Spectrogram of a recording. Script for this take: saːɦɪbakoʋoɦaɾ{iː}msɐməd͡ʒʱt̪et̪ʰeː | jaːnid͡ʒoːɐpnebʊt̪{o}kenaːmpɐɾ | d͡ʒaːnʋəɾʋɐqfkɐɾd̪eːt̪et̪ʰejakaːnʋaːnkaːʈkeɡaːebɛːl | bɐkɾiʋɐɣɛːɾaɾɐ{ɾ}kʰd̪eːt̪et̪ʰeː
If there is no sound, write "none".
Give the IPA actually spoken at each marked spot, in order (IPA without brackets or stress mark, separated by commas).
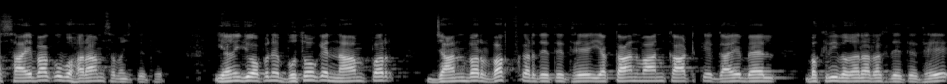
aː, õ, none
